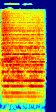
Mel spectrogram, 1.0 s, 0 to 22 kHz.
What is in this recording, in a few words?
dancing; Samsung Galaxy S10; AvatarEmojiSticker Beyond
